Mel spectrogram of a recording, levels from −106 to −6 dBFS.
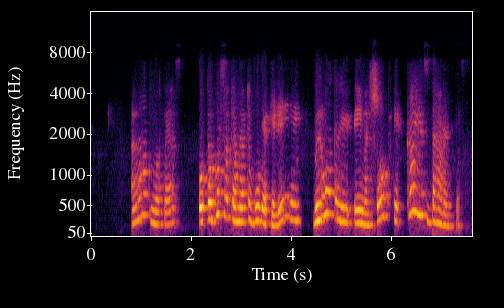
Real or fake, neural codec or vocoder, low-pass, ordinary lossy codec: fake; codec, 16 kHz, 1 kbps, X-Codec, HuBERT features, trained on general audio; 7.2 kHz; Opus, 16 kbps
